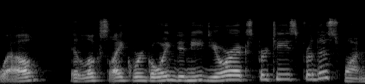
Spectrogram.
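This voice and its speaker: A put-on character voice at a middle pitch and a moderate pace. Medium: read story. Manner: impatient.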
